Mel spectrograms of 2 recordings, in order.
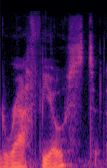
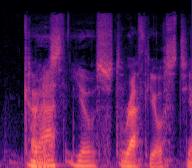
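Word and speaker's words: Rathljós: Tell me how you pronounce it. It's an Icelandic word. – It's a uniquely Icelandic word that I looked up specifically trying to find title for the exhibition, and this word Rathjost. Rathjost. – Yeah. – And that's probably even a bit of a bastardization of the true Icelandic pronunciation, but that's pretty close for us folks in English.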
